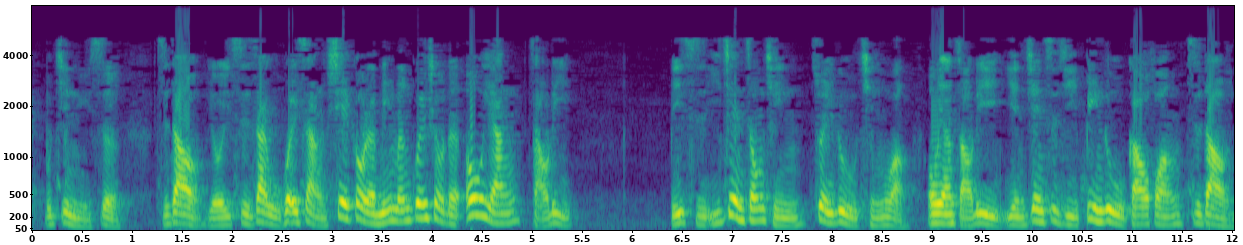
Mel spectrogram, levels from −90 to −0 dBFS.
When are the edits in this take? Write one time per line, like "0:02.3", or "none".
0:08.9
